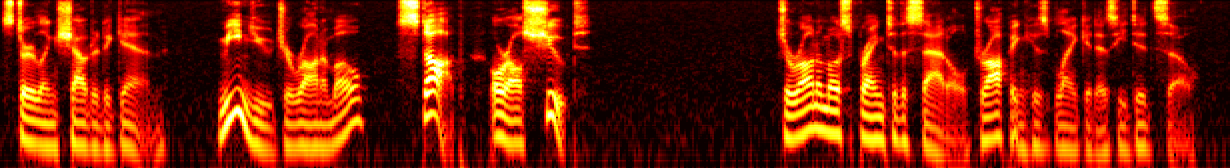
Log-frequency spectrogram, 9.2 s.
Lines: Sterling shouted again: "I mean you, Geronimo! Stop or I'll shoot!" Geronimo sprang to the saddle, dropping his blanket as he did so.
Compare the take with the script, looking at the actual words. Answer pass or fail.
fail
